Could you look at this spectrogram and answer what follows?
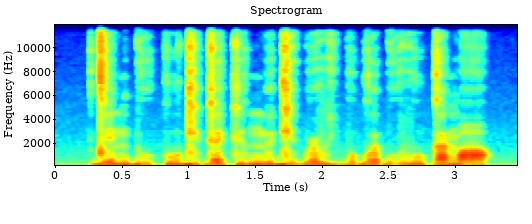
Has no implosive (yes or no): no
